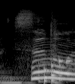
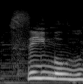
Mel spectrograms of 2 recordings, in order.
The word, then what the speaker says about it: Simu: For the I in si, we don't really move our tongue when pronouncing it, because it's not the same as I in B, P, Mi, Li, etc. And it's a different vowel basically when we say it.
